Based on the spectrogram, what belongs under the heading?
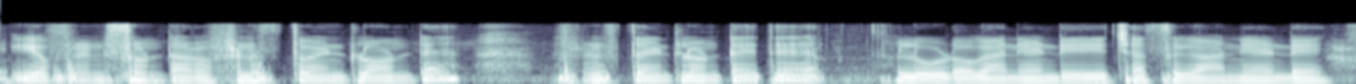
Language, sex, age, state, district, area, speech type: Telugu, male, 18-30, Telangana, Ranga Reddy, urban, spontaneous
